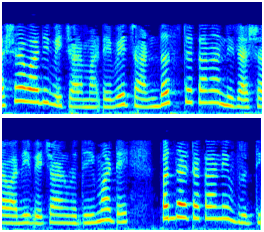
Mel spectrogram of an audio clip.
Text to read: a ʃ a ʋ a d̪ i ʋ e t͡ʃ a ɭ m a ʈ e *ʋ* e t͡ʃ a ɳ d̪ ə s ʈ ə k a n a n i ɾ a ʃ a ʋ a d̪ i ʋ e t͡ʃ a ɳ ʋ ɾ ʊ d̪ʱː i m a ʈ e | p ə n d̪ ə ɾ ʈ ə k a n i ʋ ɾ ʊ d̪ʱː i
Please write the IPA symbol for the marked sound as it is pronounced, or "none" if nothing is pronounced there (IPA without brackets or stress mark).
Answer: ʋ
